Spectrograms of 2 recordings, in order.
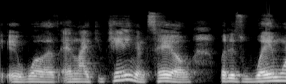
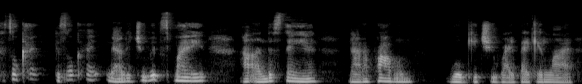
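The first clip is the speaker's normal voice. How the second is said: soft reassurance; 10 dB quieter than usual. Retold or imitated. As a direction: soothe someone who is about to cry. Officer reassures her, near tears.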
